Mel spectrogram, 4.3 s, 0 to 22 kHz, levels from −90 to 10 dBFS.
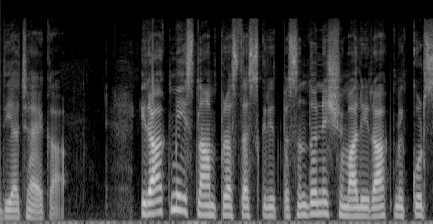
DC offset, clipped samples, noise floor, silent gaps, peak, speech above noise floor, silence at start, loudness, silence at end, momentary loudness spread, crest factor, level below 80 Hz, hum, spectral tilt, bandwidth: under 0.1%; under 0.1%; -43 dBFS; none; 0 dBFS; 23 dB; 0 s; -20 LUFS; 0 s; 9 LU; 20 dB; -52 dBFS; none; -4.5 dB/octave; 15.5 kHz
